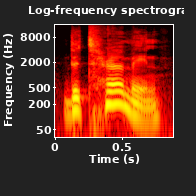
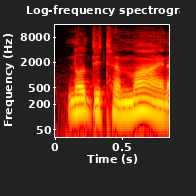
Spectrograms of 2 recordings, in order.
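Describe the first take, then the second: First: The second syllable sounds like min. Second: The second syllable sounds like mine. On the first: The speaker calls it right. "that mine is pronounced as min" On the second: The speaker calls it wrong. "I know there's mine in that word"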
